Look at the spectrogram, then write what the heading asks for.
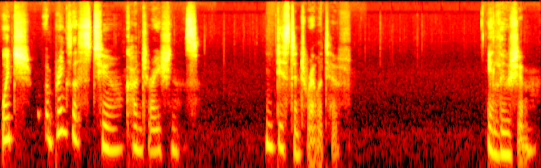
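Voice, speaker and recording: A woman playing a kind witch who patiently teaches magic in a soft, often whispered ASMR roleplay voice. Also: lowish voice, lively intonation, slightly rough, exaggerated voice. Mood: gentle, musing. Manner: patient, encouraging, unhurried teaching. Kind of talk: ASMR roleplay, whispered lesson to one listener.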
